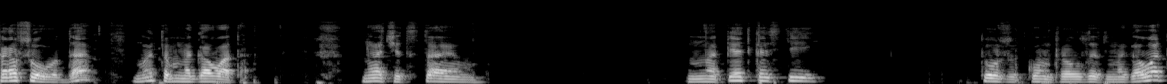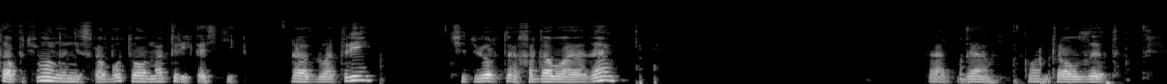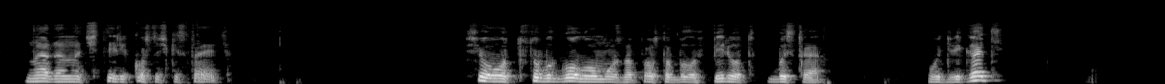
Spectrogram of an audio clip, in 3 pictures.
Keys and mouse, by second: 0.9 click, 2.4 ctrl+z, 4.7 click, 7.6 g, 10.4 ctrl+z, 13.4 click, 18.1 g, 20.8 click, 22.1 ctrl+z, 24.1 click, 26.2 g, 31.6 g, 32.2 g.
